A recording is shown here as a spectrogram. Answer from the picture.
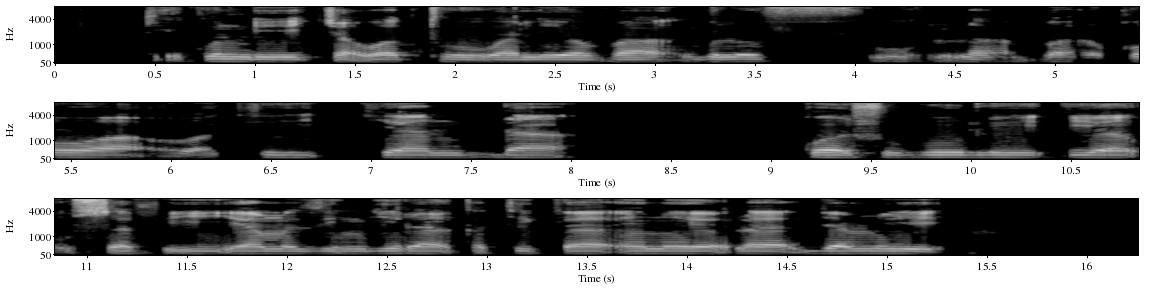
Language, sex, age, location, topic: Swahili, male, 18-24, Wajir, health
